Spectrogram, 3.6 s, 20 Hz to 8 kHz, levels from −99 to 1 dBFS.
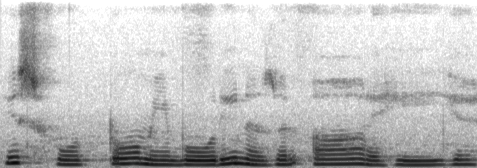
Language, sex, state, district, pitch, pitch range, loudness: Hindi, female, Madhya Pradesh, Umaria, 215 Hz, 200-235 Hz, -13 LUFS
